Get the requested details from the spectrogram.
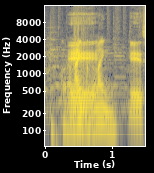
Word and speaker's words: Coraline: Coraline.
